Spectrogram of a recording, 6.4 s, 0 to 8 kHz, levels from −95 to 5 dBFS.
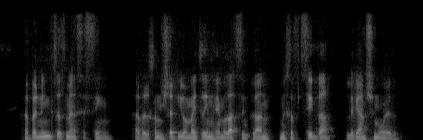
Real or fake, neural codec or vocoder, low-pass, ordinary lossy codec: fake; codec, 16 kHz, 0.8 kbps, ZipCodec; 7.2 kHz; AAC, 32 kbps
